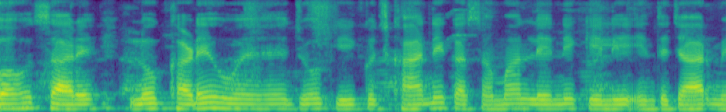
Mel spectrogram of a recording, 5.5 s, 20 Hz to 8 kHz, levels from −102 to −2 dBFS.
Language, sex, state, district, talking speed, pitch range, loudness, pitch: Hindi, male, Chandigarh, Chandigarh, 185 wpm, 120-130 Hz, -19 LUFS, 125 Hz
